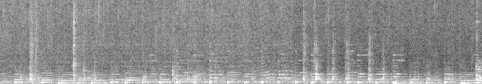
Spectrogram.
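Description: Spice masala cooks down in oil for a red amaranth, eggplant, potato and pea dish, giving a continuous close sizzle with soft stirring scrapes and a low hum underneath.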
